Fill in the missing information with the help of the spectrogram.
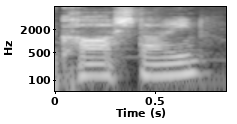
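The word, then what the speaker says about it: Carstein: you know neferata manfred from karstein uh which you'd pronounce stein as in pine uh and a lot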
